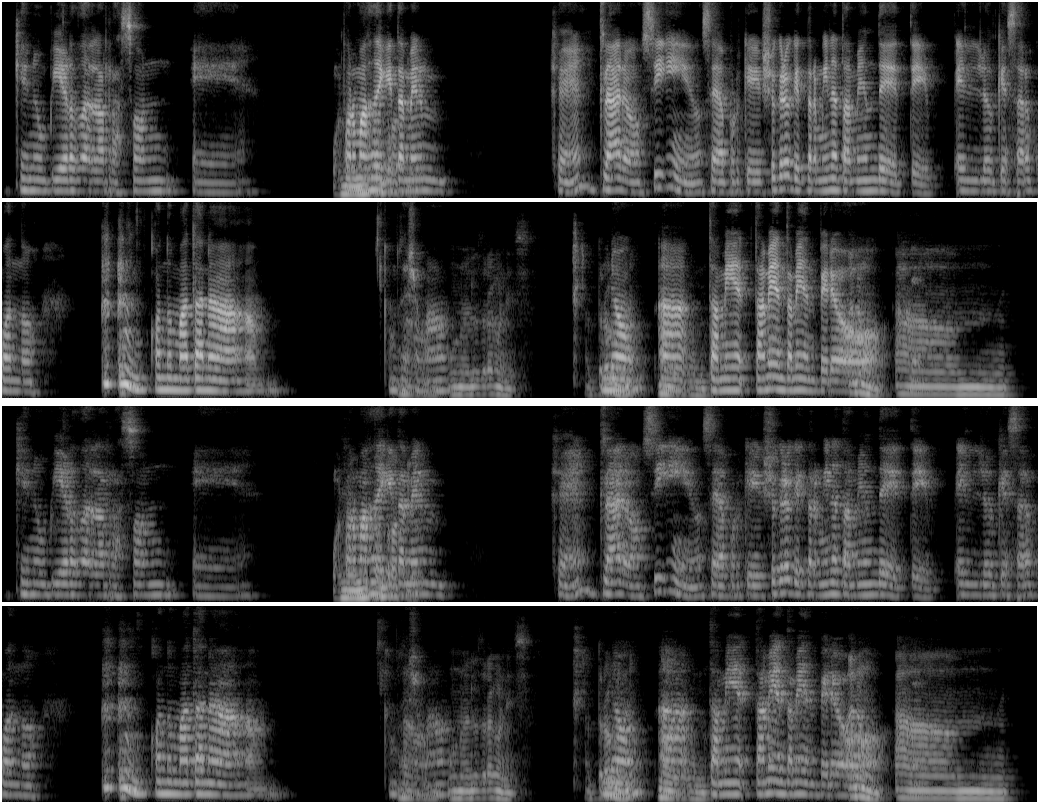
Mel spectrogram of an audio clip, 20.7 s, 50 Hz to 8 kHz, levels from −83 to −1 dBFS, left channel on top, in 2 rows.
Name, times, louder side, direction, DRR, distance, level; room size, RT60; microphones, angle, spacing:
voice 1, 0.1-2.5 3.4-4.4 5.5-10.9 11.4-13.1 14.2-14.9 16.1-19.1 19.4-19.6, left 6 dB, 75° left, 8 dB, 0.5 m, -31 dB
voice 2, 3.3-4.2 14.3-15.6 16.2-17.4 18.8-20.4, right 1 dB, 15° right, 5 dB, 0.3 m, -36 dB
3.7 x 2.6 x 2.9 m, 0.37 s
head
